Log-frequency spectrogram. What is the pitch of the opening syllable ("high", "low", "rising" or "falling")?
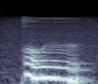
falling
